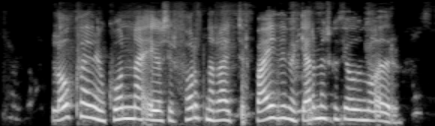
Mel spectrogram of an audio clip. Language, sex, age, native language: Icelandic, female, 20-29, Icelandic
